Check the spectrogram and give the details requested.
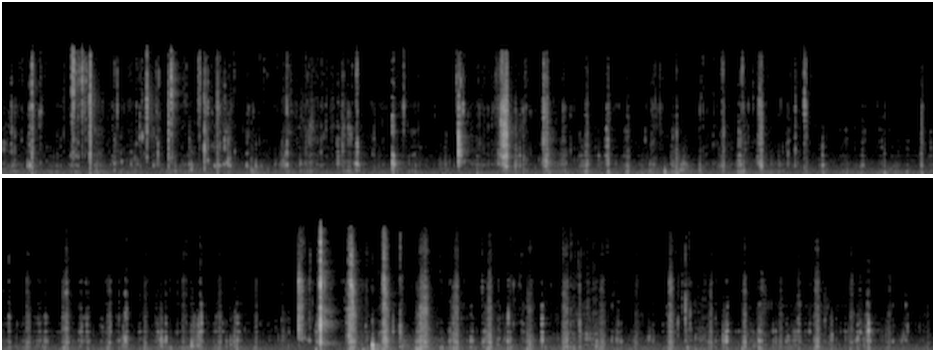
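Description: A person biting and chewing food close to the microphone: irregular sharp, wet clicks and crunches, with a cluster of louder crunches about two-thirds of the way through.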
